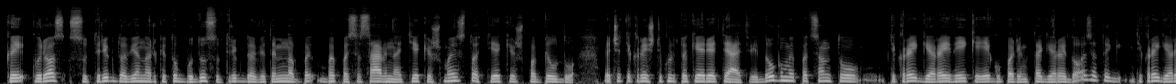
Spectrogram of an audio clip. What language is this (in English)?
Lithuanian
